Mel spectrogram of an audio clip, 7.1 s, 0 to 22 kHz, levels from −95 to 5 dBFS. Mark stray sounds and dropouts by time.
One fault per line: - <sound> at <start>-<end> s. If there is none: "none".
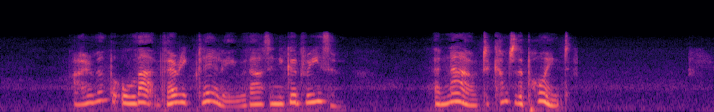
none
